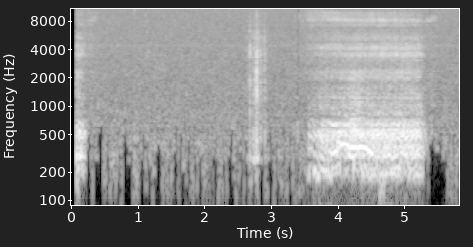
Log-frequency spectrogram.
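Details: One long, rough, buzzing breath lasting about two seconds after a short snort, in a quiet room: snoring.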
